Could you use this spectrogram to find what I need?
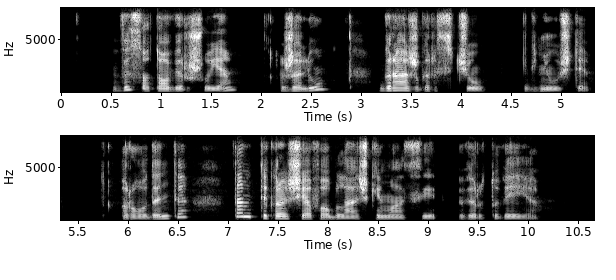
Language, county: Lithuanian, Utena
